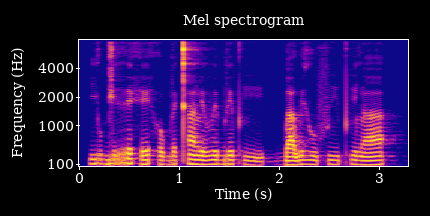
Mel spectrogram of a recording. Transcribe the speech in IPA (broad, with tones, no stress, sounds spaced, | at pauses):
j u˨ ɡ i˨ r e˦ h e˨˦ h o˨ b ɛ˨ kʰ ã˦ l ɪ˨ β e˦ b eː˦ pʰ iː˨ | ɡ͡b a˨ w ɪ˦ ɣ u˨ f iː˨ pʰ i˦ l ã˨˦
